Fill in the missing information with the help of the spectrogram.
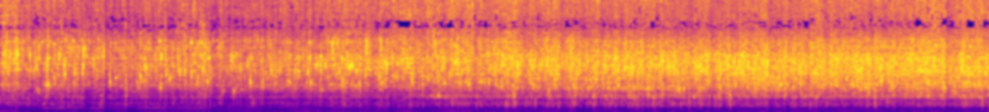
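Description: Fish pieces frying in hot oil in a nonstick pan: a dense, steady sizzle full of fine crackles, growing a little louder, as the pieces are turned with a fork.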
